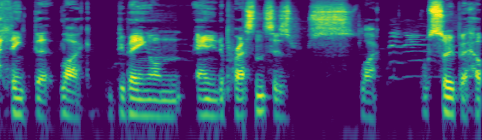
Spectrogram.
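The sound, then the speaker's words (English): A cat meows briefly under a person's steady talk, a short tonal cry near the end. “Sorry about my cat. He's like, meow, meow.”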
